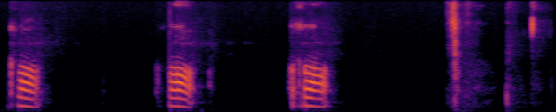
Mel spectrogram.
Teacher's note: Naik. Pangkal lidahnya naik. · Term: tebal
